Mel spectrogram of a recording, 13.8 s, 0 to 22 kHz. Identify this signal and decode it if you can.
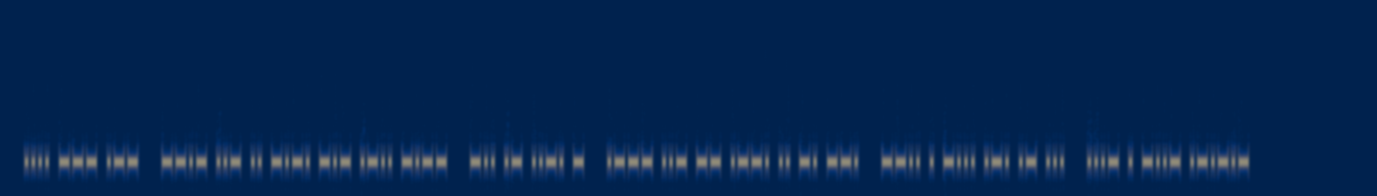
Morse code, heard as a keyed tone, about 34 wpm, 700 Hz. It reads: HOW QUICKLY DAFT JUMPING ZEBRAS VEX.
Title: Pangram Challenge v2 - 35wpm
